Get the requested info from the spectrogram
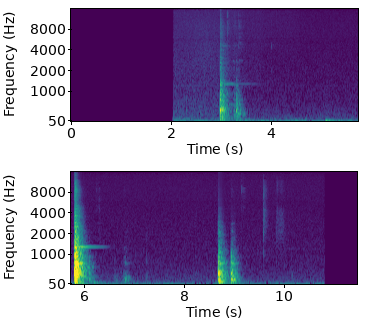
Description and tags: Putting a bottle of wine on the counter
Putting a full bottle of wine on a kitchen counter, varying degrees of gentleness.
counter, wine, kitchen, bottle, worktop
